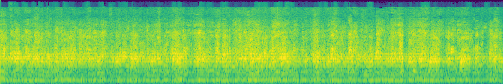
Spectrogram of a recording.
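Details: Many free-range ducks calling together during the morning rush on a Sunday, a steady wall of overlapping raspy quacks with no gaps, the whole flock noisy at once.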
